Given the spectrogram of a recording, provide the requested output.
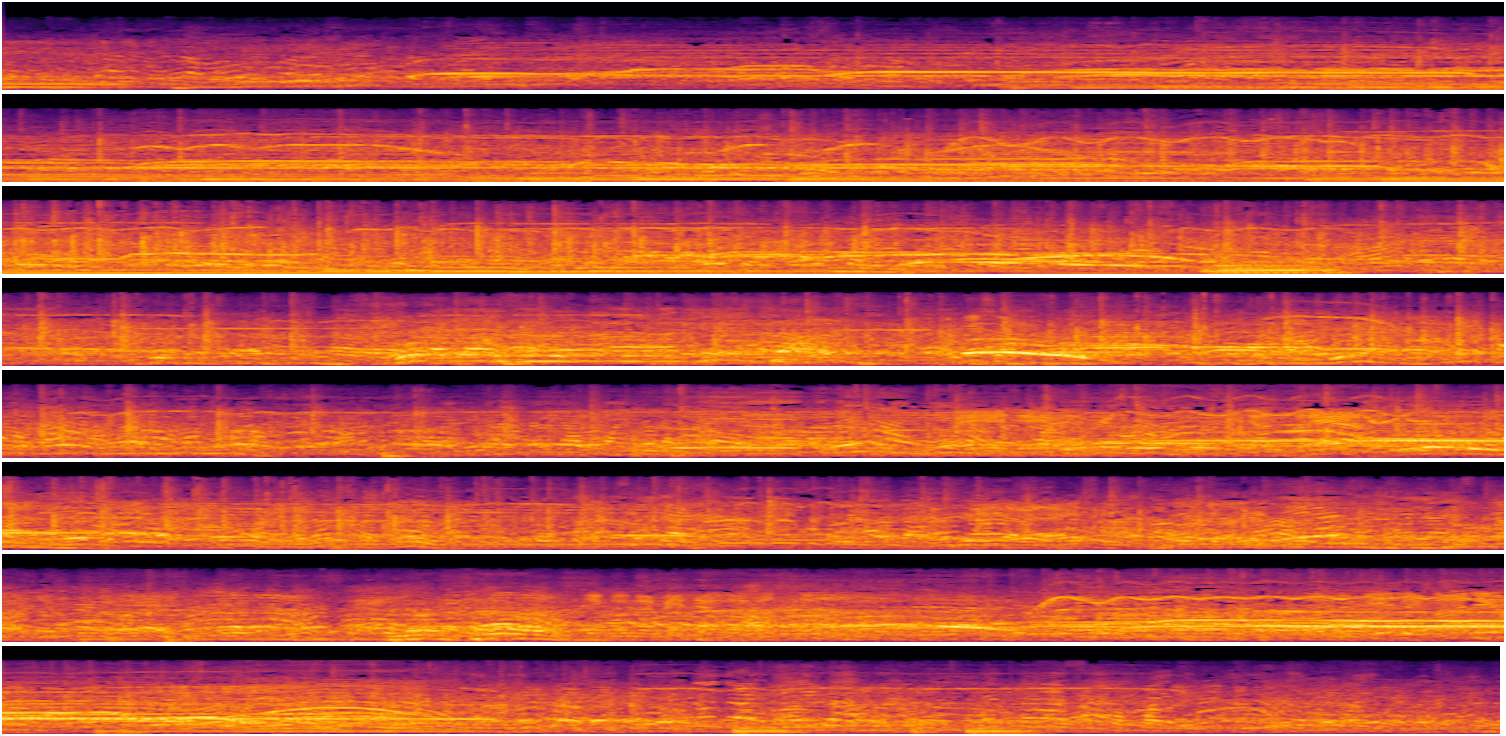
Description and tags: small club ambiance. Voices speak Spanish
